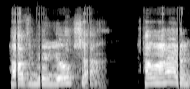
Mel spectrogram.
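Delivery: high, loud cheery hello; excited greeting. Real, not acted. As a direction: call out the hello brightly. Greeting a viewer on livestream.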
